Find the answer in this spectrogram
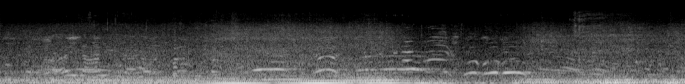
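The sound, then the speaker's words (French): A yellow truck approaches and drives past on a street, its low rumble swelling to a peak midway before easing off, over a steady bed of crowd chatter and traffic noise. “Donc là, il y a le camion jaune qui est en train d'arriver. Le camion qui arrive et c'est passé.”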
